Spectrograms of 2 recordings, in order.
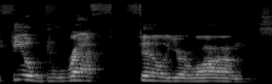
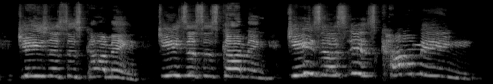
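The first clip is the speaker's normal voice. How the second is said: put-on high, loud, joyful screaming child voice. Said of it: "running down the street screaming".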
